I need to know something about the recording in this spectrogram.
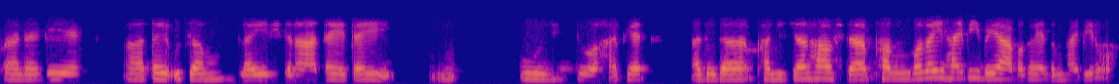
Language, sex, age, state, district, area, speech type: Manipuri, female, 60+, Manipur, Thoubal, rural, conversation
